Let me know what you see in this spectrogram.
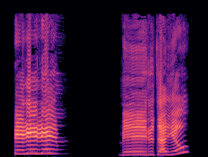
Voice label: システムボイス

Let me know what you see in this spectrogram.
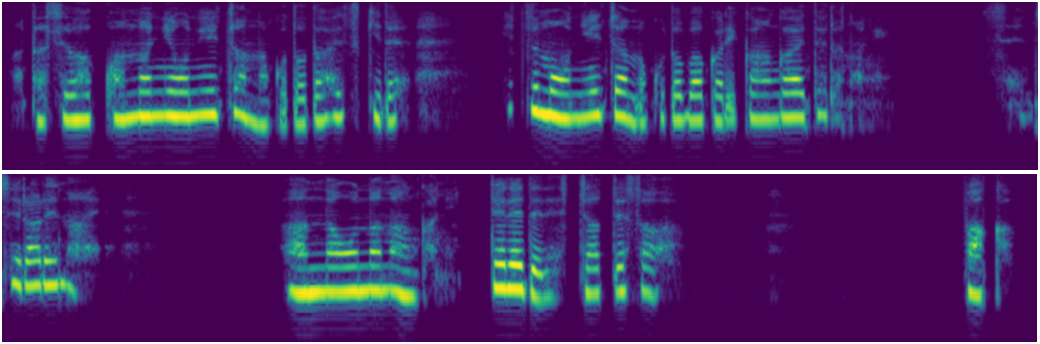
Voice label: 妹 台詞

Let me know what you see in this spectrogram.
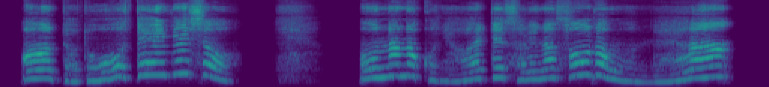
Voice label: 女の子 台詞

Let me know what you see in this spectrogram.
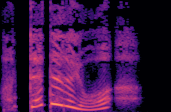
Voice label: mob 女子 台詞

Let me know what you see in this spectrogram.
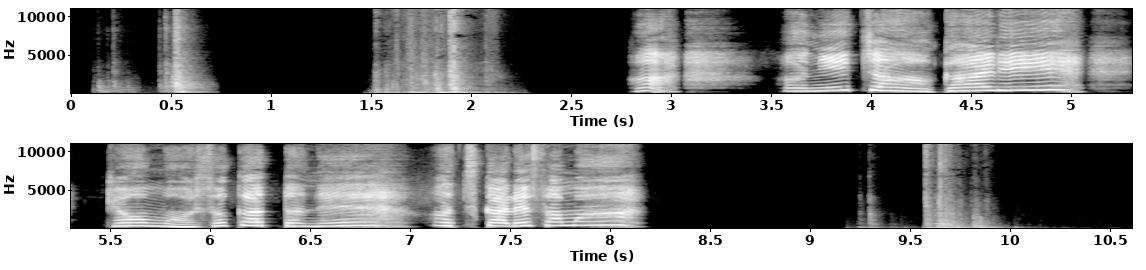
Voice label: くちゅ音無し; いっぱいいっぱい射精しよ？

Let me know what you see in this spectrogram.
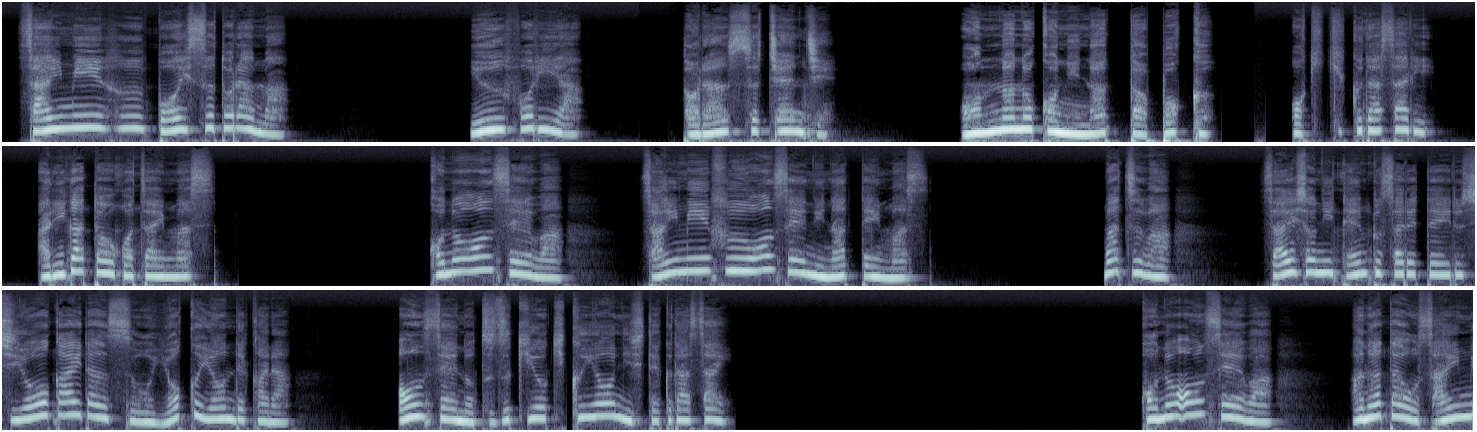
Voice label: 催眠 パート ショート; EUPHORIA~TRANCE CHANGE~; 催眠誘導ショート

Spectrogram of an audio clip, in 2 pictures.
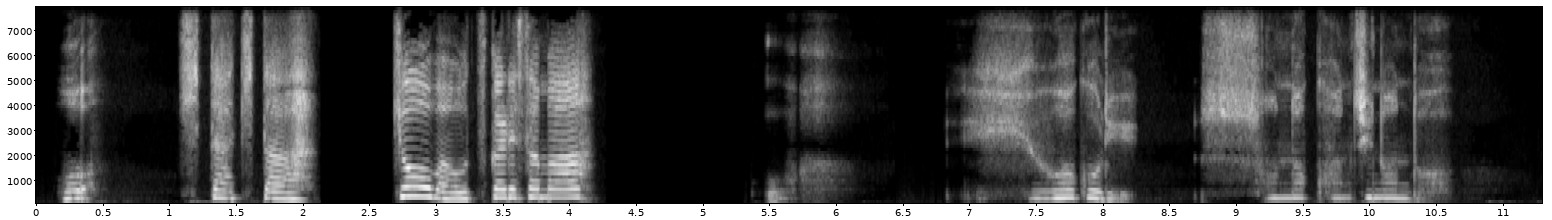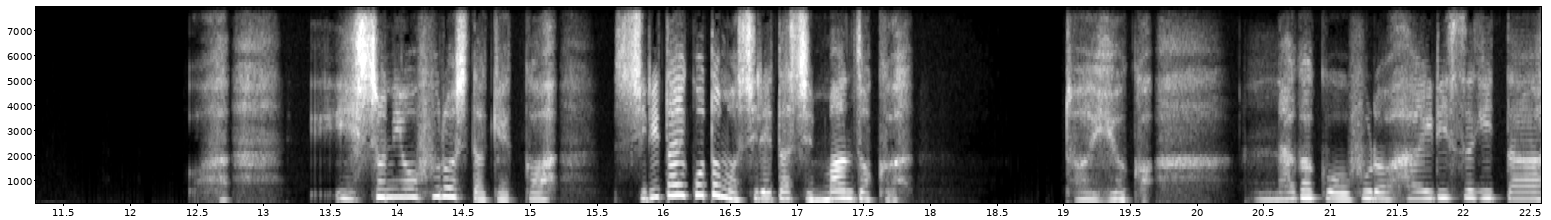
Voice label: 肩を並べて眠る夜（Voice）, ASMR

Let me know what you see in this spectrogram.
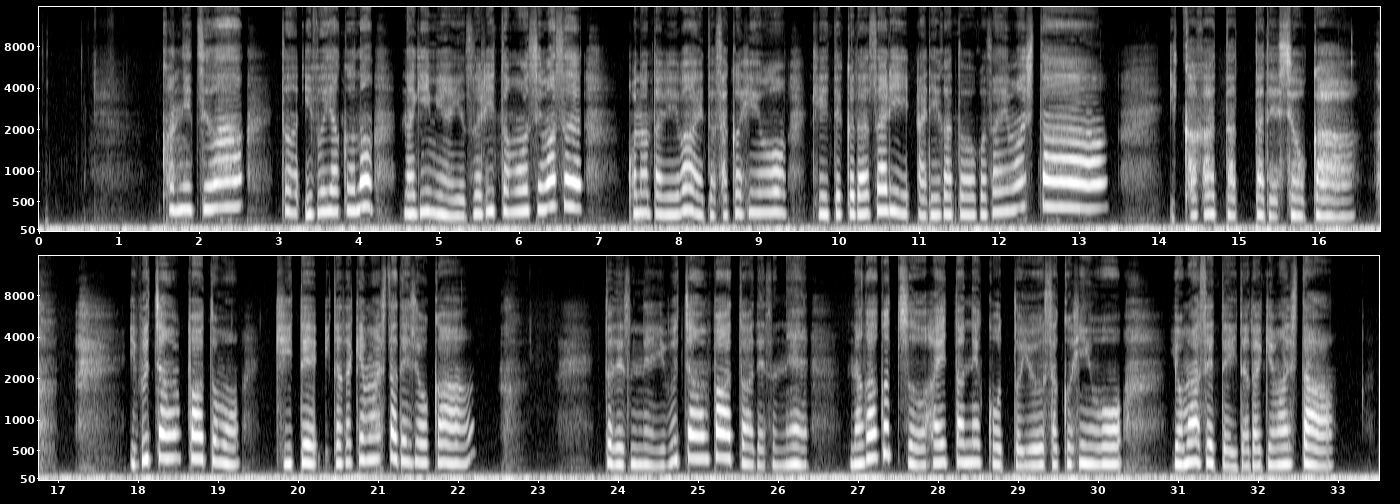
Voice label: フリートーク

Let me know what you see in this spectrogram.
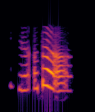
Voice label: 彼女の電話台詞, ASMR

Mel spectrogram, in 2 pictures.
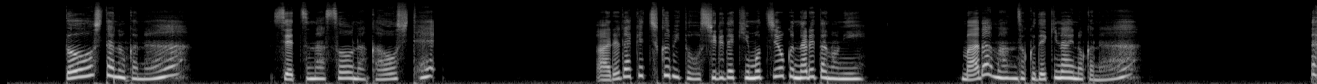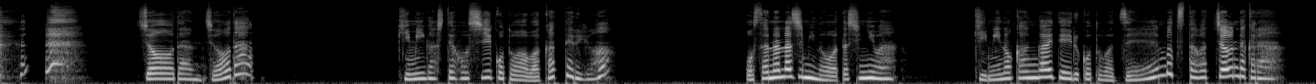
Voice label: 囁きカウントダウン; 囁きカウントダウン射精誘導

